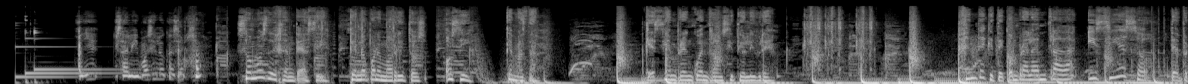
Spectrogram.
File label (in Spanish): Joven ES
